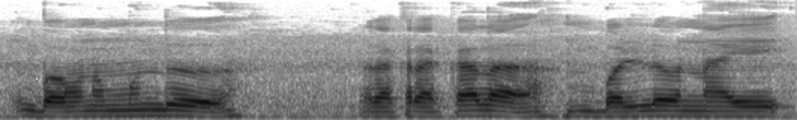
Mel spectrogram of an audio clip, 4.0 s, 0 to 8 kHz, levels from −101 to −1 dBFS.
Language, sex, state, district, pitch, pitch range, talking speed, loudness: Telugu, male, Telangana, Hyderabad, 120 Hz, 115-125 Hz, 75 wpm, -15 LUFS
